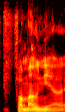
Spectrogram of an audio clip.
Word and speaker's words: pneumonia: The P is silent. Yeah, I know. I'm just saying pneumonia.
